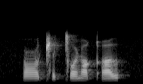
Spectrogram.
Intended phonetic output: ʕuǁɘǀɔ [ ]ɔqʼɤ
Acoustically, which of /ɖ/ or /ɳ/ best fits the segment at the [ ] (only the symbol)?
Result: ɳ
